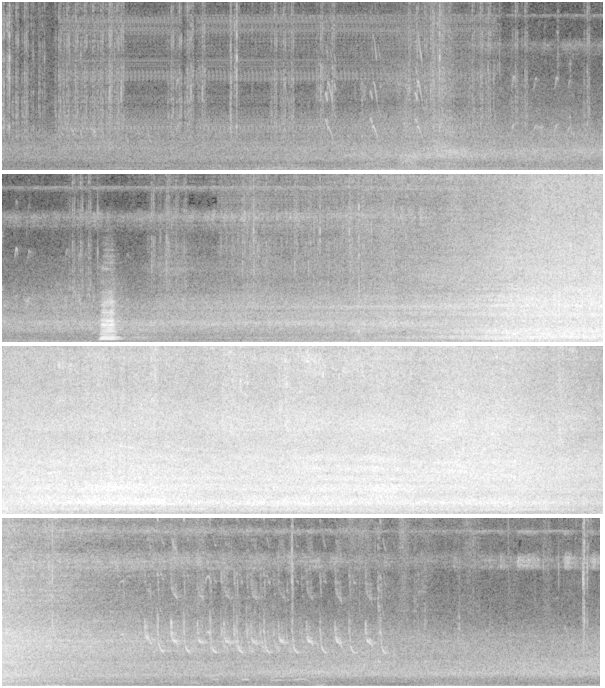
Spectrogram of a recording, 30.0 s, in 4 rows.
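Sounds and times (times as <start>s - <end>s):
train wheels rumbling on rails: 8.2s - 30.0s.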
